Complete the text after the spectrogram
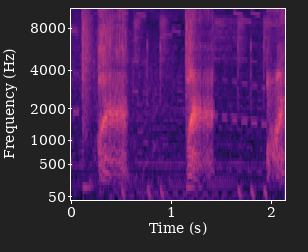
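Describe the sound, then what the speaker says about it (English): Duck quacking in several loud, close bursts of nasal calls, roughly three clusters spaced about a second apart, with a faint voice in the background. "We had a chicken, now we got a duck."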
